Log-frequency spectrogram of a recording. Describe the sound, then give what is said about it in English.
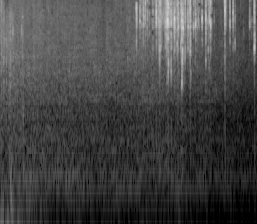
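A dull, heavy thud of a person landing on a stone floor, then after a short pause a burst of wet splashing water and scattered dripping follows, moderately loud, with no voices. “And with a thud and a wet splash, I failed to hit a stone floor with water splashing all around me.”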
